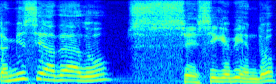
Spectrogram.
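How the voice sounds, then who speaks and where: Speaking at a very slow pace, a man keeps his intonation lively. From Argentina, Patagonia (Río Negro) from age eight, born in Buenos Aires. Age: 50s. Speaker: radio host. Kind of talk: radio interview. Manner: halting, with fillers and restarts.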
